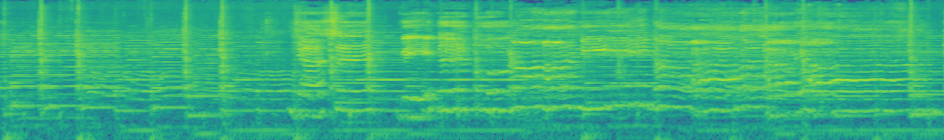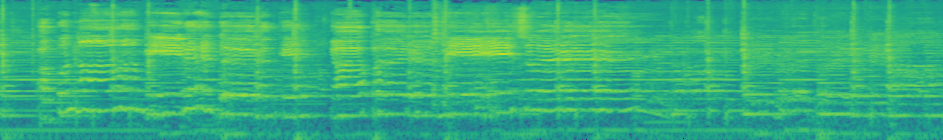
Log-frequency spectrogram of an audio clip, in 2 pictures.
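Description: Sikh kirtan: a woman's voice sings a Gurbani hymn over harmonium and electric keyboard, with tabla keeping a steady, quick rhythm. The singing runs through the middle, with instrumental passages about four seconds in and again near the end.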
